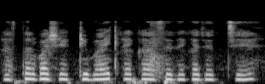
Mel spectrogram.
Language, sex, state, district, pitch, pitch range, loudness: Bengali, female, Assam, Hailakandi, 235 Hz, 230-240 Hz, -16 LUFS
